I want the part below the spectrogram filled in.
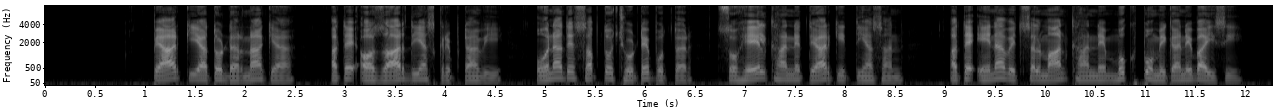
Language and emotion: Punjabi, neutral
